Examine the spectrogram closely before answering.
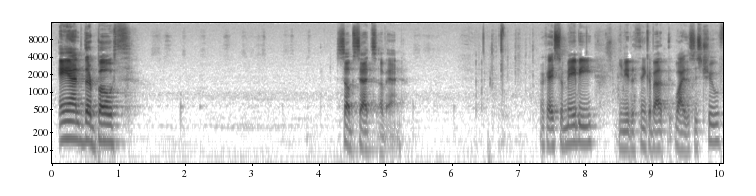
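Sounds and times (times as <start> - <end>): marker writing on whiteboard: 0.5 - 7.1.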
